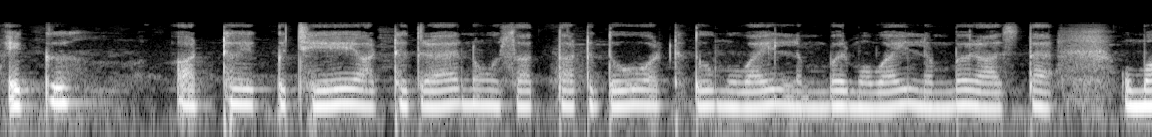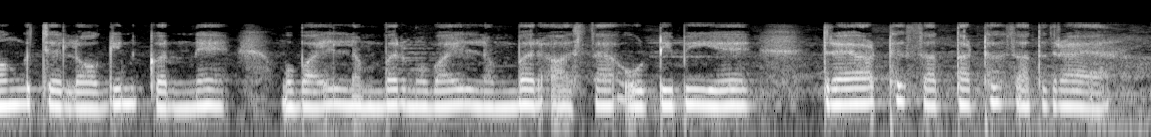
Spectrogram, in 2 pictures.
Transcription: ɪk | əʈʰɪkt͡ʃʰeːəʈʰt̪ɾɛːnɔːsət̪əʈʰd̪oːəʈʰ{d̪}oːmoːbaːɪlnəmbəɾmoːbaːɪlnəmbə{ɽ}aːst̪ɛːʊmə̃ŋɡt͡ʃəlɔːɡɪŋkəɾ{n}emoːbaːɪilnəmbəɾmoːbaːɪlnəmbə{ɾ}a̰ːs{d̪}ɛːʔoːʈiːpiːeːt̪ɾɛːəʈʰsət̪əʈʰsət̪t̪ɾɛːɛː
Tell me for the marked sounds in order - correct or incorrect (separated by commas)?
correct, incorrect, correct, correct, incorrect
